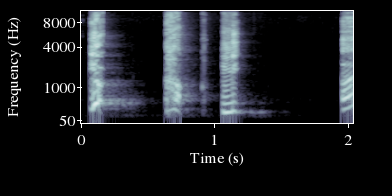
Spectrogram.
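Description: A man's voice making four short, clipped vocal sounds, each well under half a second, with dead silence between them.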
